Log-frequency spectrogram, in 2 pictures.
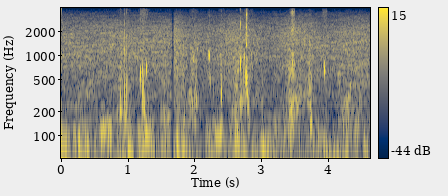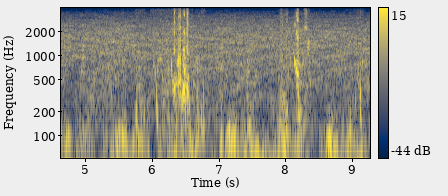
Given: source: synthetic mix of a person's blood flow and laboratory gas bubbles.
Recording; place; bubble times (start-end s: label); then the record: Doppler ultrasound of blood flow; precordium
0.84-1.03 s: bubbles
1.16-1.32 s: bubbles
1.91-2.07 s: bubbles
2.18-2.32 s: bubbles
2.35-2.44 s: bubbles
2.62-2.87 s: bubbles
3.40-3.51 s: bubbles
3.70-3.78 s: bubbles
3.90-3.99 s: bubbles
5.73-5.90 s: bubbles
5.96-6.59 s: bubbles
6.63-6.80 s: bubbles
7.87-8.37 s: bubbles
9.02-9.18 s: bubbles
From the record:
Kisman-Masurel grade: 232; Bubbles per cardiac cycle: several, 3 to 8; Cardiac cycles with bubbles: 50 to 99%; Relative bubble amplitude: moderate (0.250 to 0.450); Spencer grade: 3 (all of the cardiac periods contain showers or single bubble signals, but not dominating or overriding the cardiac motion signals); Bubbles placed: only in the low amplitude regions of the cardiac cycle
